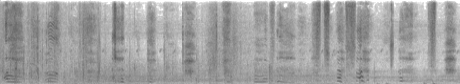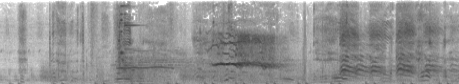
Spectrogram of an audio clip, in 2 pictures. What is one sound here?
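Footsteps rustle quickly through grass and undergrowth.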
